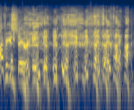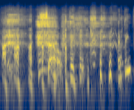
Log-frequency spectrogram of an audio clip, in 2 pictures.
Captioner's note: all laughing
